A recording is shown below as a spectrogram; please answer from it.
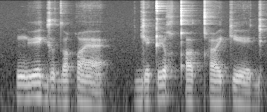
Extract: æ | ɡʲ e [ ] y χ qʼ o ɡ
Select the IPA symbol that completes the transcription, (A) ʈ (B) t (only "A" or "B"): A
